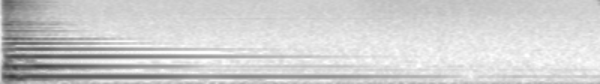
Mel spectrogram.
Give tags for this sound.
string ukulele uke note

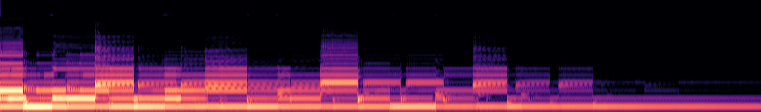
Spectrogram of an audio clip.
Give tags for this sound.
acidthingy experiment

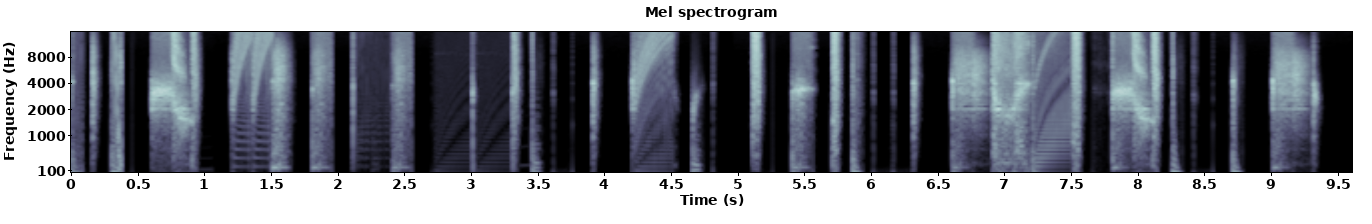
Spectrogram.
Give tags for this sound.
bass glitch sound-design snare loop beat drum digital 100-bpm 4-bar

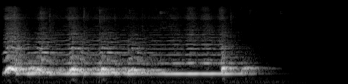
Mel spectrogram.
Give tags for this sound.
woodwind flute

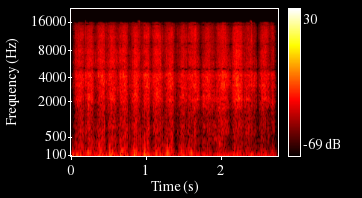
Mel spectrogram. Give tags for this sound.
brush clean bathroom small hand

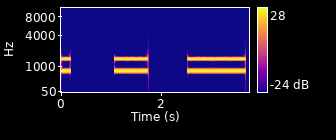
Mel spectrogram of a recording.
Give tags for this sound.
6 keypad six tones

